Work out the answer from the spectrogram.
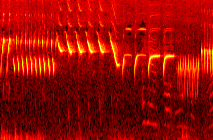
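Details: Atlantic canary song to excite hens for mating: quick chirping pairs give way to loud downslurred whistles, drawn-out whistled notes, a brief low buzzy trill and a final high rattle.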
